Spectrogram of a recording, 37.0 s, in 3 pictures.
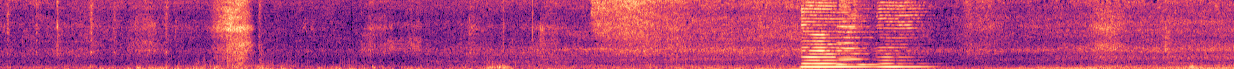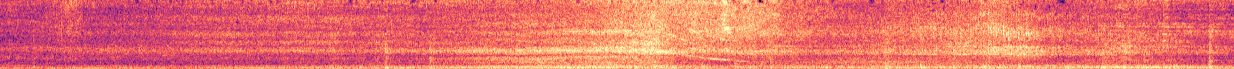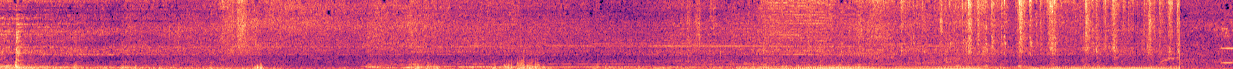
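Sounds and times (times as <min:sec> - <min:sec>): train rumble: 0:00.0 - 0:37.0
train horn blast: 0:08.0 - 0:09.6, 0:28.3 - 0:33.1.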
